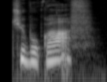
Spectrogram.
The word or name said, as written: typograf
